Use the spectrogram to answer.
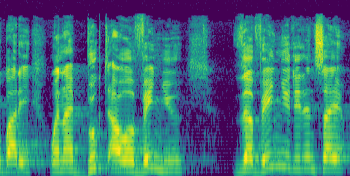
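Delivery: normal talking voice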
